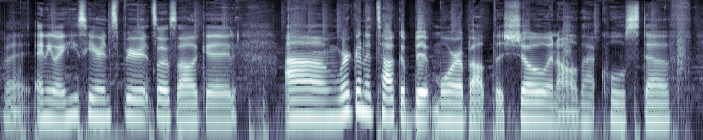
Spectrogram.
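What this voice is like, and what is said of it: Raspy voice. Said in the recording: “My voice is so raspy. ... It's actually because I went to bed at like 5:30 in the morning.”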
